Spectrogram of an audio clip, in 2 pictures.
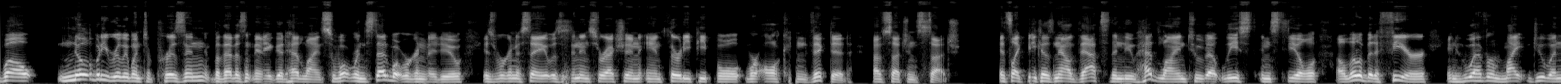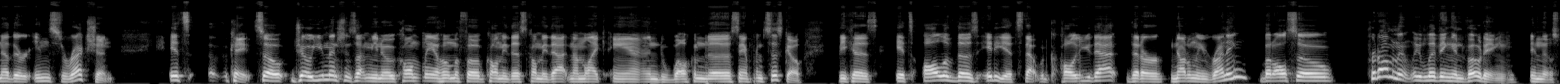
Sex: male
